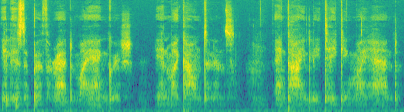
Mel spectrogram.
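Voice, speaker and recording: A woman reading a gothic novel as ASMR in a gentle, soothing, breathy whisper. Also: a little slow. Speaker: audiobook reader.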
